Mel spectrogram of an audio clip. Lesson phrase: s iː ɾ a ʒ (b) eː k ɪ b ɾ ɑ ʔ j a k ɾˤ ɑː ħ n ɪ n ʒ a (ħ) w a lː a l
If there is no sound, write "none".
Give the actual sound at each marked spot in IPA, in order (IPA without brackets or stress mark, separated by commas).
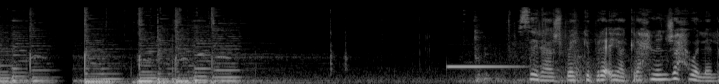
b, ħ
